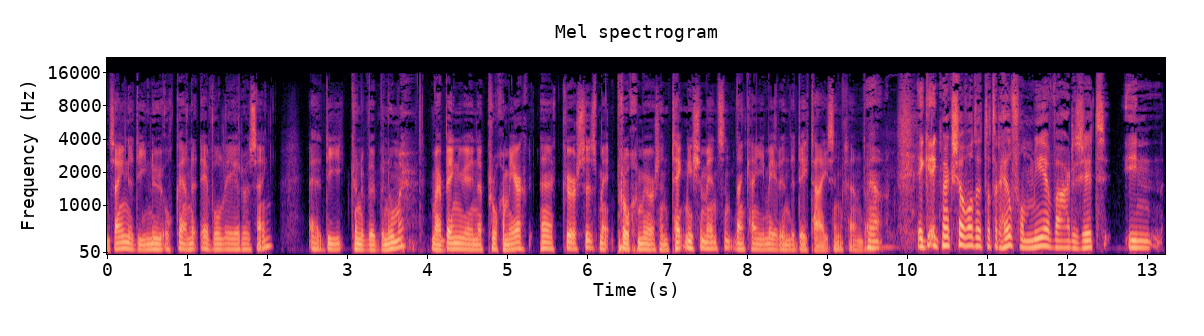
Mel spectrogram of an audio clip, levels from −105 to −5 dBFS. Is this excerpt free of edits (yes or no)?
yes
